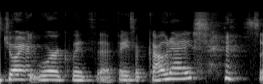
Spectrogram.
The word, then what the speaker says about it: Koudijs: It's joint work with Peter Koudijs, so it's not very easy to pronounce, but it's Koudijs.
